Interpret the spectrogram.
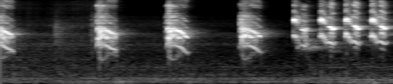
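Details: Long-tailed shrike song meant to provoke other shrikes into singing: three harsh, downslurred squawking notes spaced under a second apart, then a quick burst of five rapid, higher chirps.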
